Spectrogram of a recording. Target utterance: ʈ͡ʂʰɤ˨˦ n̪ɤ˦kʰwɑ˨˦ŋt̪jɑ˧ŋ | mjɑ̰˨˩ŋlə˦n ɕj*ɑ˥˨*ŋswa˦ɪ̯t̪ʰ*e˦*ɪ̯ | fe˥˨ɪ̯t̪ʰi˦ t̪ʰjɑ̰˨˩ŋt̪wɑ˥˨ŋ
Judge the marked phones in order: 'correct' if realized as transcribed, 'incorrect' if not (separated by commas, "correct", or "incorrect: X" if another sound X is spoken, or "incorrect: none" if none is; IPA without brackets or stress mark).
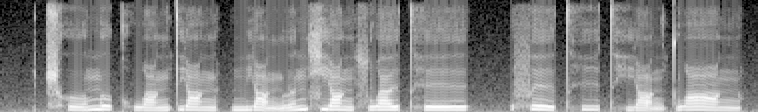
correct, correct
